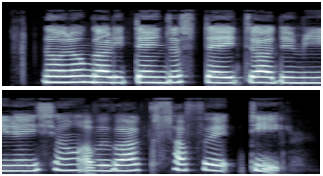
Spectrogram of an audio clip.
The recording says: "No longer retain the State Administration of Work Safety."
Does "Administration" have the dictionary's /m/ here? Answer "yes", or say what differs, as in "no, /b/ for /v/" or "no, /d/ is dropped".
no, /m/ is dropped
